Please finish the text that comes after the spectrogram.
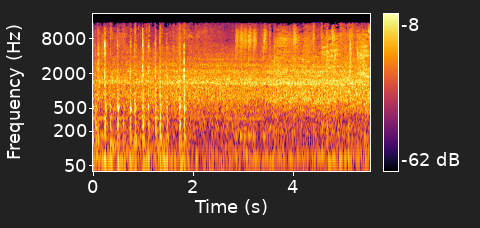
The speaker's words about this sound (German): Wie viele Züge sind das denn? Zwei oder drei? So, ähm, das macht keinen Sinn, dass wir hier warten, bis der Zug vorbeifährt.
